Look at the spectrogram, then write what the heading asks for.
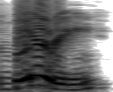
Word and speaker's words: VARY: Yeah, so it's vary, but it's spelled, because it's a variation. It's VARY instead of VERY.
